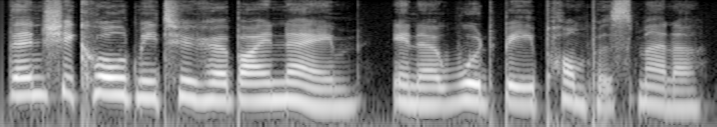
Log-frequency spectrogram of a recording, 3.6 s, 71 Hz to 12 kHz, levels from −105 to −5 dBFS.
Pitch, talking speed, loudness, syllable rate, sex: 205 Hz, 235 wpm, -17 LUFS, 5.2 syllables/s, female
